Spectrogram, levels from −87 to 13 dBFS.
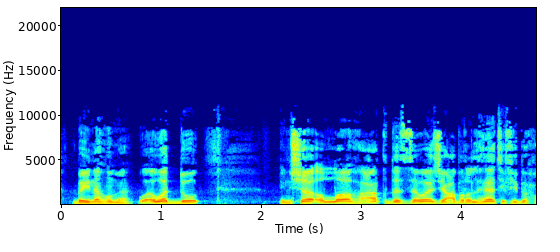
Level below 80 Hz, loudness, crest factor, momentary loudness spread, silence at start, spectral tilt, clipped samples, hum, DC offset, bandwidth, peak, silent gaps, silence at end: -60 dBFS; -14 LUFS; 14 dB; 6 LU; 0.1 s; -5 dB/octave; under 0.1%; none; under 0.1%; 10 kHz; 0 dBFS; none; 0 s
